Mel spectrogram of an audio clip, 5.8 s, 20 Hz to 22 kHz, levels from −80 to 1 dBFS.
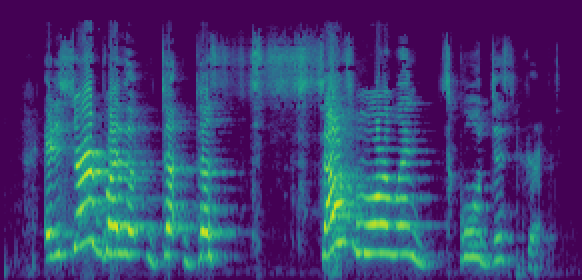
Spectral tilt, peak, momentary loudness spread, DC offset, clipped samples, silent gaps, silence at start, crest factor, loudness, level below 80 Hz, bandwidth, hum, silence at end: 0 dB/octave; 0 dBFS; 20 LU; under 0.1%; under 0.1%; none; 0.45 s; 14 dB; -12 LUFS; -72 dBFS; 16 kHz; none; 0.45 s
